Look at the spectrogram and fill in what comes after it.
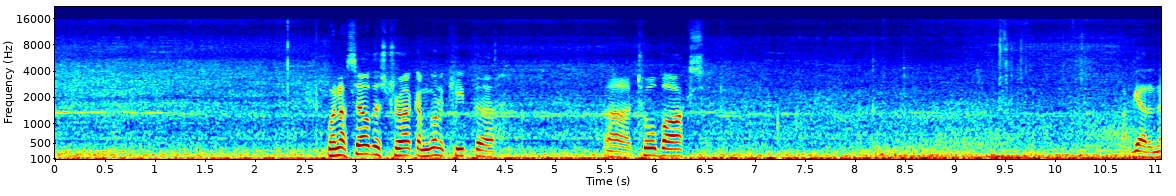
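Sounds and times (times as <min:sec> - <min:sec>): pickup engine idling: 0:00.0 - 0:11.0.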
